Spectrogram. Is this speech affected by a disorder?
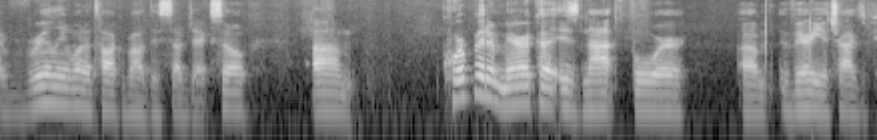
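No.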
